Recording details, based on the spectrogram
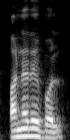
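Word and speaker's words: honourable: তাহলে এটার উচ্চারণ হবে অনেস্ট, এটার উচ্চারণ হবে আওয়ার। একই রকমভাবে অনারেবল।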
